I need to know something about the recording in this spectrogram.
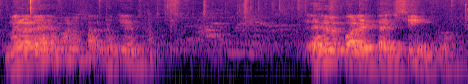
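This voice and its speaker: A male pastor preaching a fervent sermon in a church, often raising his voice to a shout. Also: fairly high pitch, lively intonation, normal speed, vocal fry. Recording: echoey church from far off, faint noise.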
